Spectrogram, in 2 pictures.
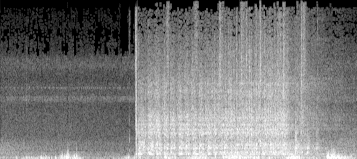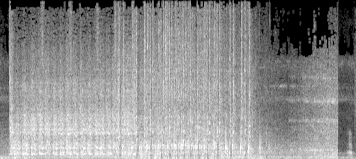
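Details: Blown Buick engine cranks and catches, running rough with heavy rapid bottom-end knock, likely a spun bearing needing rebuild; ignition system already replaced, exhaust leak also audible.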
